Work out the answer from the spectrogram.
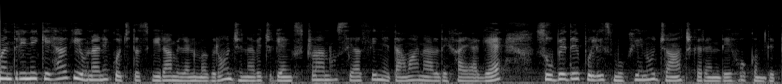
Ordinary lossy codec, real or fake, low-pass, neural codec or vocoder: AAC, 48 kbps; fake; 7.2 kHz; vocoder, 22.05 kHz, 80 mel bands, Vocos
